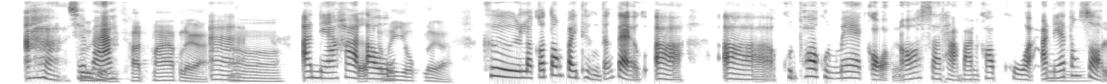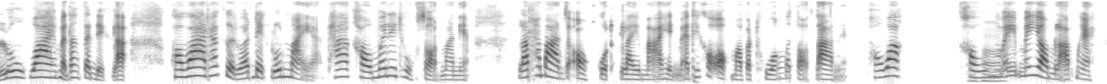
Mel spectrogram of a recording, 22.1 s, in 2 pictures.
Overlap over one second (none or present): none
